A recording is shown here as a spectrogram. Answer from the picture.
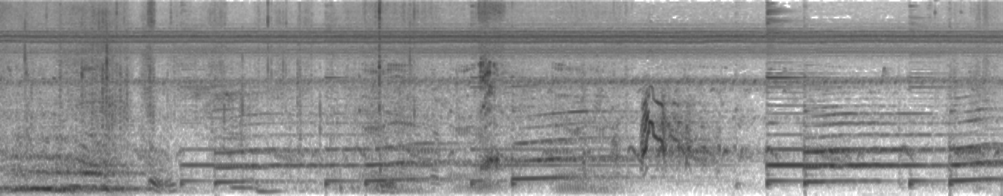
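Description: A lion roaring in the first two seconds or so, then gentle plucked-string music with held notes.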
